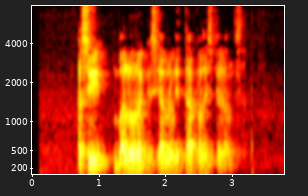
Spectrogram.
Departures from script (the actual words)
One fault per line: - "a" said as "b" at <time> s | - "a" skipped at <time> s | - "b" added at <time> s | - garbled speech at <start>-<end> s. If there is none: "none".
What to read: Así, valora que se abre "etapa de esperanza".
none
